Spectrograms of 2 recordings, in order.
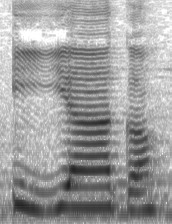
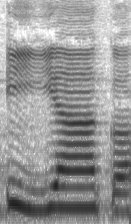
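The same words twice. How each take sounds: First: इय्याक with a strong doubled य; firm shadda. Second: इय्याक clipped, doubled य pressed louder; firm shadda. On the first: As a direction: press on the य in इय्याक. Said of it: "तशदीद है तो सख्ती से पढ़ना है". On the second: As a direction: hit the doubled य in इय्याक hard. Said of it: "सख्ती से पढ़ना है". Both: Shown as a demonstration.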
